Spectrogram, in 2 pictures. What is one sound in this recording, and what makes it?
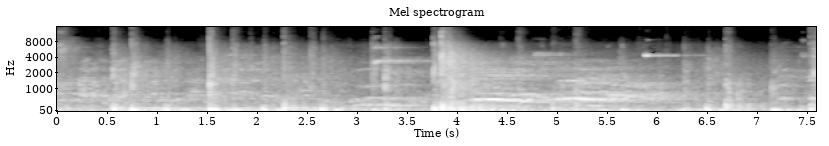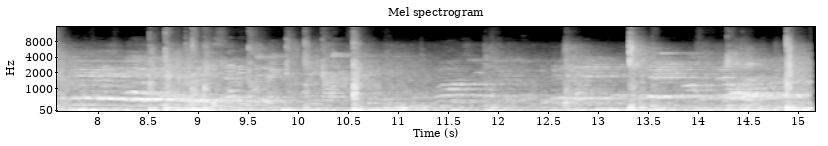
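A volleyball is struck with sharp slaps, echoing in a large hall.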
